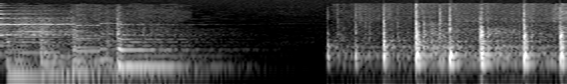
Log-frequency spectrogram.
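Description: Low string-instrument notes that die away about a second and a half in. After a brief cut to silence comes a quick run of knuckle taps on a string instrument's wooden body, about five a second, each with a short hollow ring: the luthier tapping to find an open seam.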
